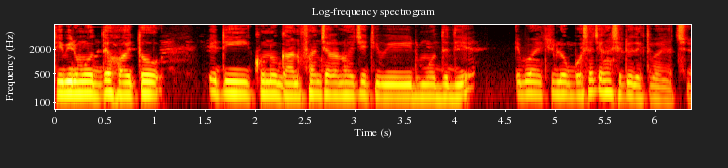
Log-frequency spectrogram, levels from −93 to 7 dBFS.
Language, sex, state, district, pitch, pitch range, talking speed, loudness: Bengali, male, West Bengal, Purulia, 155 Hz, 140-160 Hz, 215 wpm, -21 LUFS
